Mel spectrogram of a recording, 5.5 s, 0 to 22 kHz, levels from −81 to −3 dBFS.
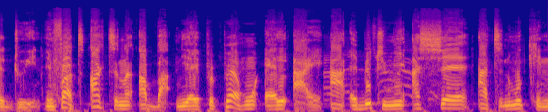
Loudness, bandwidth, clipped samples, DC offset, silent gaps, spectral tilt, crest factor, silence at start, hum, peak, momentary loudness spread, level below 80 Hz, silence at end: -21 LUFS; 16.5 kHz; under 0.1%; under 0.1%; none; -3.5 dB/octave; 12 dB; 0 s; none; -8 dBFS; 4 LU; -44 dBFS; 0 s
